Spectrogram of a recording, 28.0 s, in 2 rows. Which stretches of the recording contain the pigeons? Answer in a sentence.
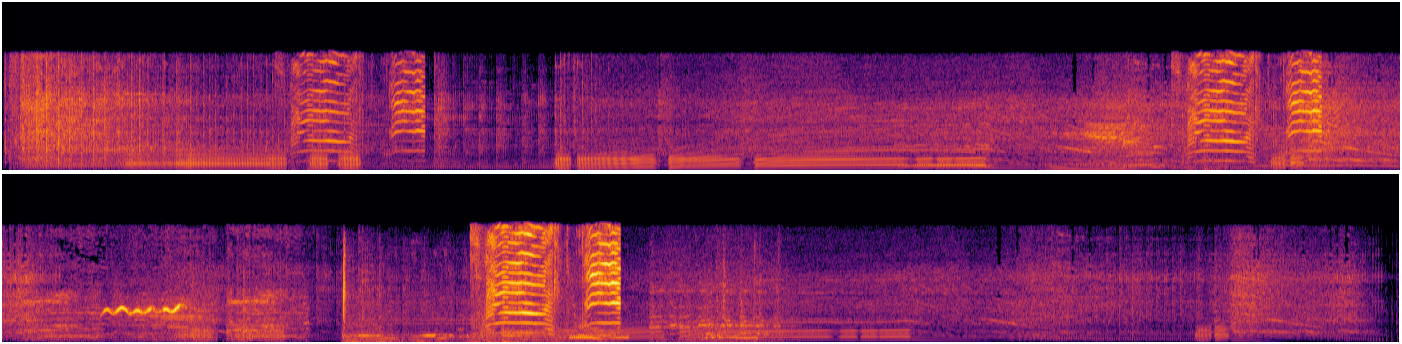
You can hear the pigeons from 14.9 to 21.9 s.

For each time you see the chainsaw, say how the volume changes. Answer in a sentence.
You can hear the chainsaw from 0.0 to 27.9 s, getting quieter.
